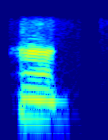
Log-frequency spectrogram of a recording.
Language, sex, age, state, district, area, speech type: Hindi, male, 18-30, Madhya Pradesh, Jabalpur, urban, conversation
